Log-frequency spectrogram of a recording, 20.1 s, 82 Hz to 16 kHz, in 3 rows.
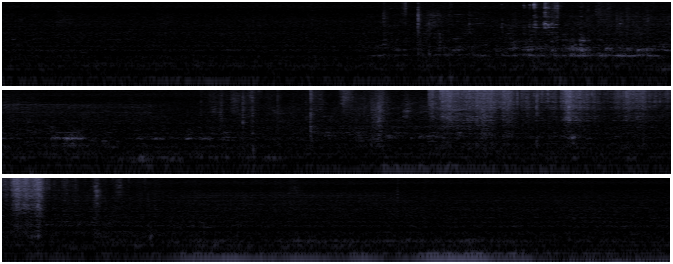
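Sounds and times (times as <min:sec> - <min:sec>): low steady hum: 0:00.0 - 0:20.0
light scratching and scraping: 0:03.8 - 0:14.7.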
